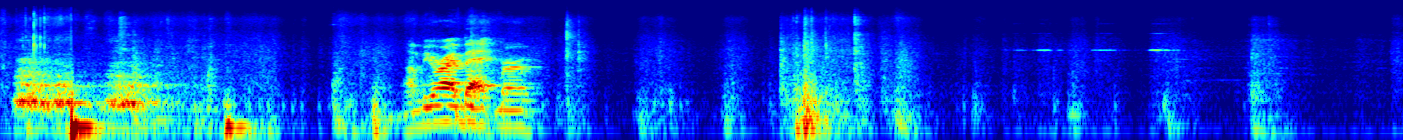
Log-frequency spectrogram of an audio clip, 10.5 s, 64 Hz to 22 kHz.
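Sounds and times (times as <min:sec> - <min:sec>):
dog barking: 0:00.0 - 0:01.4
low thumps: 0:00.0 - 0:02.0
speech: 0:03.1 - 0:04.1.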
